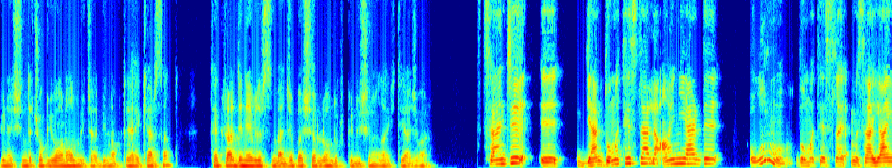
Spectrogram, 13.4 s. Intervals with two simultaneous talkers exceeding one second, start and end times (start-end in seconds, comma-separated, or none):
none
